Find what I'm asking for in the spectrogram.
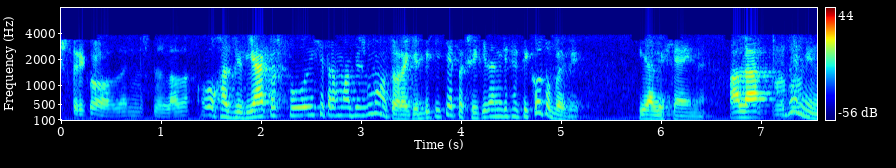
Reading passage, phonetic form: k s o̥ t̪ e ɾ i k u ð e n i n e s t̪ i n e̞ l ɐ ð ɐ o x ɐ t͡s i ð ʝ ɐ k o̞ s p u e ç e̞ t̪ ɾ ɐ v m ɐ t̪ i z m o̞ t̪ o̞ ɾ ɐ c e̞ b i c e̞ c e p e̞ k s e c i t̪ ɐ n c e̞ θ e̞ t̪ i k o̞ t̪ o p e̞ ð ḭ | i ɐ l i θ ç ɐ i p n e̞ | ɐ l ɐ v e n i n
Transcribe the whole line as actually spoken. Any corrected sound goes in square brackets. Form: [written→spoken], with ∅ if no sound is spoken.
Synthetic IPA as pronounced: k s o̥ t̪ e ɾ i k [u→o] ð e n i n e s t̪ i n e̞ l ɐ ð ɐ o x ɐ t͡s i ð ʝ ɐ k o̞ s p u [e→i] ç e̞ t̪ ɾ ɐ v m ɐ t̪ i z m o̞ t̪ o̞ ɾ ɐ c e̞ b i c e̞ c e p e̞ k s e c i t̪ ɐ n c e̞ θ e̞ t̪ i k o̞ t̪ o p e̞ ð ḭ | i ɐ l i θ ç ɐ i [p→∅] n e̞ | ɐ l ɐ [v→ð] e n i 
